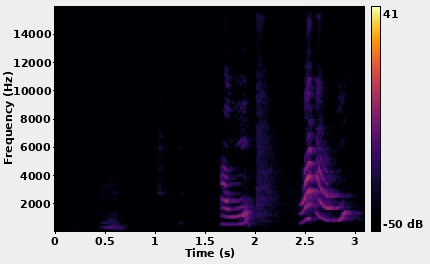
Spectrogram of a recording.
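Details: Pet Indian ringneck parakeet said to talk, saying words like "mummy" and "papa"; a faint low mumble, then two loud, nasal, harmonic word-like squawks with sweeping pitch, indoors.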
